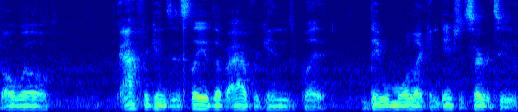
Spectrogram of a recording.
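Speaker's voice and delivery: plain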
